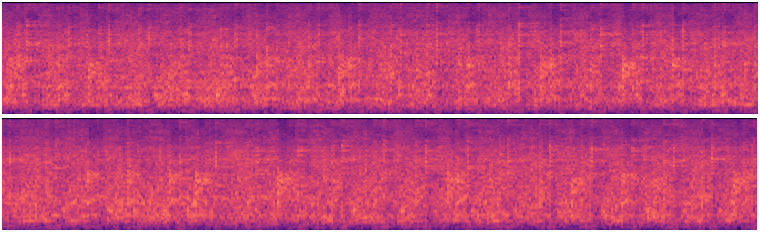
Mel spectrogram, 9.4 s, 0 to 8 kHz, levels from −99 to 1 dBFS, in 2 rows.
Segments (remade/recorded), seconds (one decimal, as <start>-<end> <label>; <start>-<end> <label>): 0.0-1.4 recorded; 1.4-2.5 remade; 2.5-4.9 recorded; 4.9-5.9 remade; 5.9-6.6 recorded; 6.6-9.0 remade; 9.0-9.4 recorded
